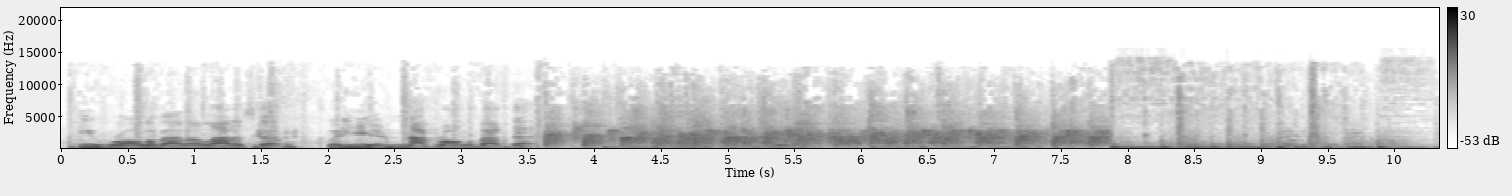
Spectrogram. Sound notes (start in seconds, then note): 3.5 applause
